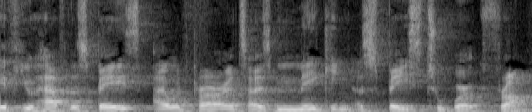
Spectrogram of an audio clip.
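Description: Speaking at a moderate pace, a man has a medium pitch with ordinary pitch variation. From Denmark. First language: Danish. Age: 40s. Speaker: designer and entrepreneur. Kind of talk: interview. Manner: hesitant, many fillers.

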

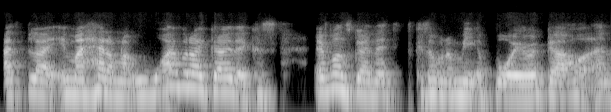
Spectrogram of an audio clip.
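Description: Speaking at a very fast pace, a woman with a British accent sounds somewhat breathy, at medium pitch with ordinary pitch variation. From Britain. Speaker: career coach. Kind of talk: interview.

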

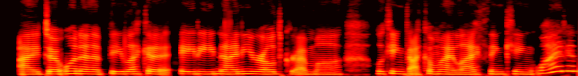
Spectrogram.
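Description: Recorded dry and close with no echo against a silent background, a woman with an Australian accent speaks at a moderate pace and a high pitch in a very clean recording. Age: 20s. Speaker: personal finance content creator. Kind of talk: interview.

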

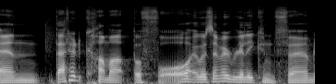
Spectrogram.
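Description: With an Australian accent, a man speaks at a moderate pace, his pitch fairly low and its variation ordinary. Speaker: mental health advocate. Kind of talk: interview.

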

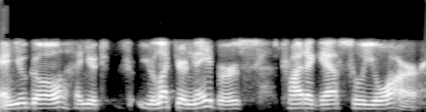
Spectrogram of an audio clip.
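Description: Pitched fairly high, a man with an Upper Midwest accent talks with ordinary pitch variation. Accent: Upper Midwest (Minnesota). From Minnesota, small Norwegian community. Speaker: caller. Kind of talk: call-in radio chat.

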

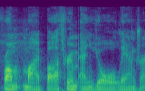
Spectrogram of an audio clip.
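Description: A man with an Australian accent talks at a fairly slow pace. The recording is very clean, with a silent background. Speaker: podcast co-host, drag performer. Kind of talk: casual chat.

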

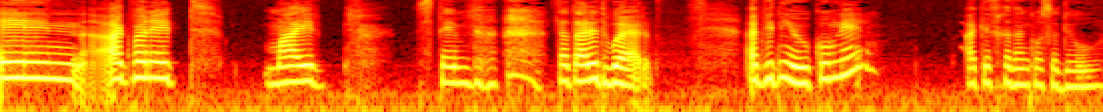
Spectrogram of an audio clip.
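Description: A woman with a plain, everyday voice talks at a fairly high pitch with ordinary pitch variation. The background is quiet. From Cape Town area, South Africa. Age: 20s. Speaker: singer. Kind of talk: interview.

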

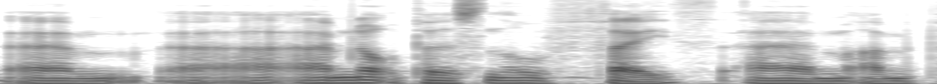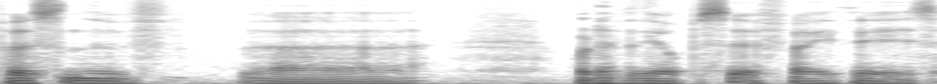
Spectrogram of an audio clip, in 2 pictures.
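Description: A man's very deep, low-pitched voice with vocal fry. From northeast England. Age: 50s. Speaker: ad agency founder. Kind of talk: casual interview. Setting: studio. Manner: hesitant, repeats words.

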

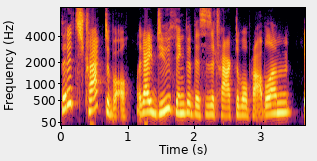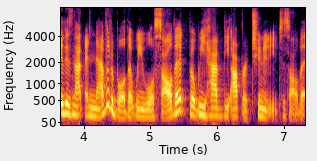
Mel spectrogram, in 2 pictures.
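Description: In a very clean recording with a silent background and a dry, close sound with no echo, a woman with an American accent uses a normal speaking voice at a moderate pace with lively intonation. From US South, North Carolina. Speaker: head of climate at a tech company. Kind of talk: interview.

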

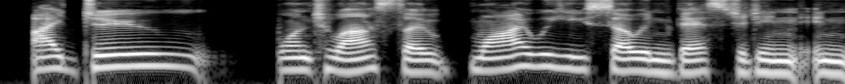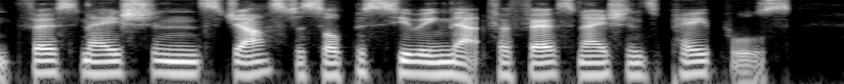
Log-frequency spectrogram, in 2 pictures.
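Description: A man speaks at a fairly slow pace with an Australian accent. His pitch sits in the medium range. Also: very clean recording, silent background. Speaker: podcast host, lawyer. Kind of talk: interview.

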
